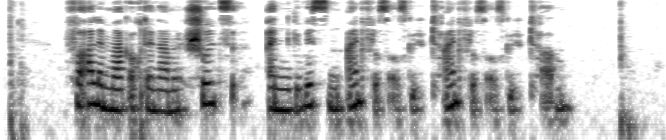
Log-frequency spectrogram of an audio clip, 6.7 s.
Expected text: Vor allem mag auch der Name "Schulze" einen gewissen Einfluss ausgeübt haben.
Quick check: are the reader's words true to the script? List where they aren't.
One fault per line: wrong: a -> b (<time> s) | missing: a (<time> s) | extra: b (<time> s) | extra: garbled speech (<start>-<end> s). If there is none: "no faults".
extra: Einfluss ausgeübt (4.4 s)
